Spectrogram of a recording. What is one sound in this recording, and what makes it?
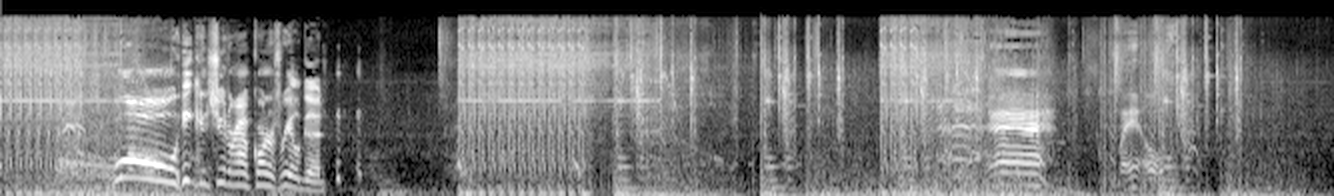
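Men speak with animation through headset microphones.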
